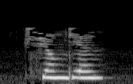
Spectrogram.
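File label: "香烟", Mandarin Chinese; chinese flashcards; hsk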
